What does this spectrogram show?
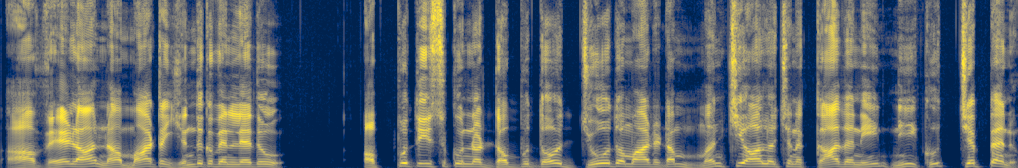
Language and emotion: Telugu, angry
